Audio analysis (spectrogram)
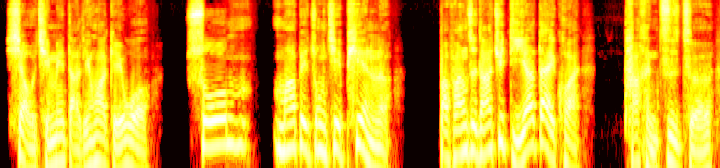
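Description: An actor playing a defensive, exasperated eldest son in a radio play. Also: male voice, medium pitch, sing-song, moderate pace, husky, no room sound, clean studio sound. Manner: hushed then exasperated, arguing.

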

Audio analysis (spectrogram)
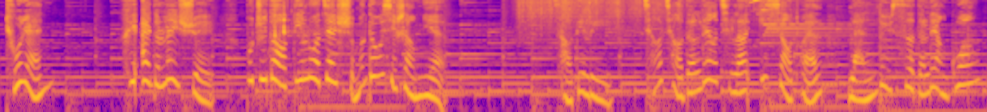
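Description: A woman tells a children's story as narrator, gentle and dramatic. Her fairly high voice swings widely in pitch. She takes her time with each phrase, with music clearly playing behind her. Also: very animated, slow.

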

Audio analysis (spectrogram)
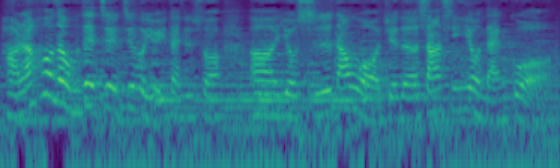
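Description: A woman's voice: medium pitch, expressive, brisk. Woman radio host over music. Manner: prompts with questions and echoes the guest. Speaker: radio host interviewing a guest songwriter. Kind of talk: conversational radio interview. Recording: music behind the voice.

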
